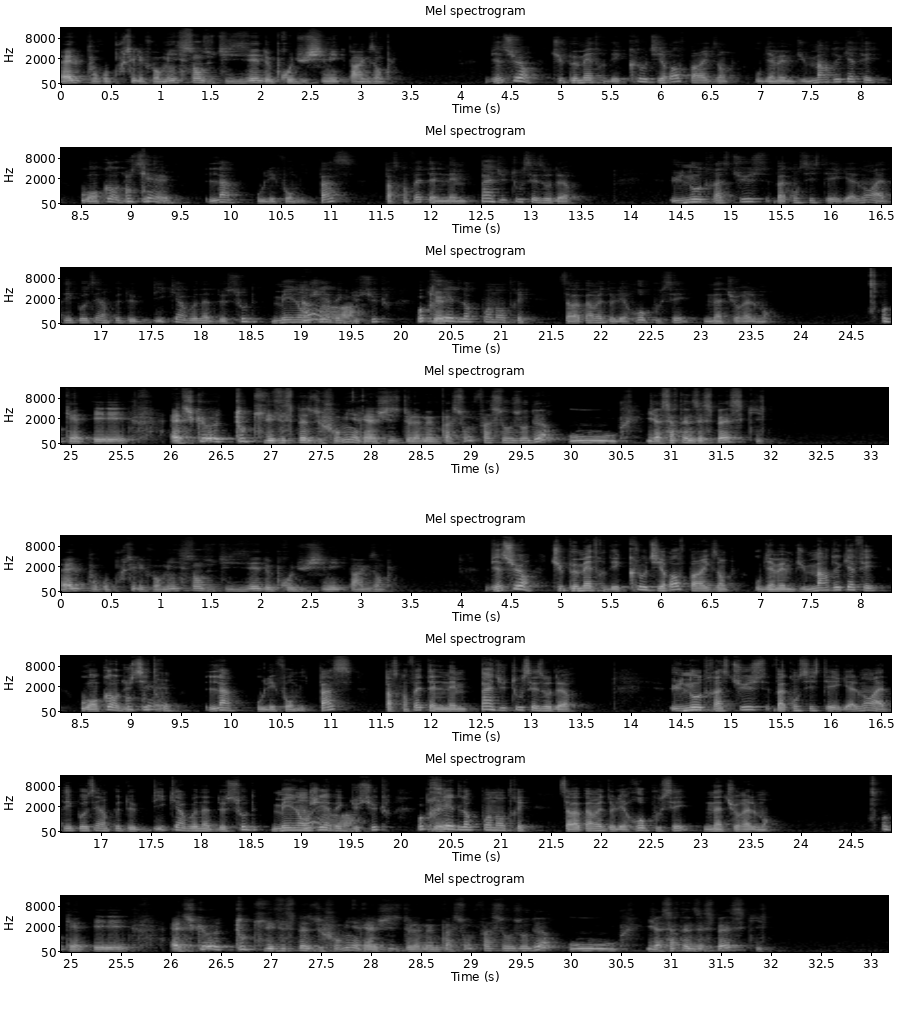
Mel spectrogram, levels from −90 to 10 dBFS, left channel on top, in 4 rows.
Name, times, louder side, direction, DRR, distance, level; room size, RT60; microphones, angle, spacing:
voice 1, 0.0-3.2 9.1-9.4 19.0-19.6 20.2-20.5 24.8-31.9, left 2 dB, 65° left, 0.8 m, -34 dB
voice 2, 4.2-6.7 6.9-8.2 8.5-9.4 9.7-11.2 11.5-13.4 14.4-19.9 20.3-21.3 21.6-23.7, right 5 dB, 85° right, 0.5 m, -35 dB
13.5 x 4.9 x 3.2 m
head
